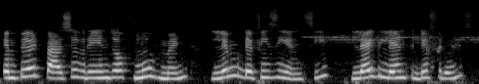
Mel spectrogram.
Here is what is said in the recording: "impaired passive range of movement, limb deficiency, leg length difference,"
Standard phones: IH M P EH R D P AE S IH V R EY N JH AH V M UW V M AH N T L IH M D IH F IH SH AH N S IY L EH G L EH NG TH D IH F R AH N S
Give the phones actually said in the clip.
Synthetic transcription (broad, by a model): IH M P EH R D P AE S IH V R EY N JH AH F M UW V M AH N T L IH M D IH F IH S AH N S IY L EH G L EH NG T D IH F R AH N S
